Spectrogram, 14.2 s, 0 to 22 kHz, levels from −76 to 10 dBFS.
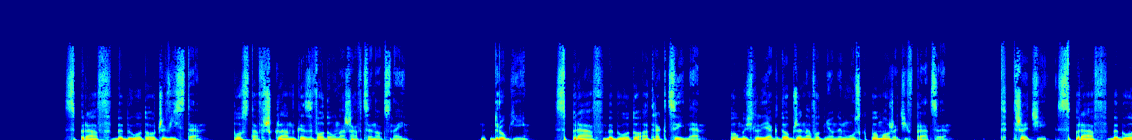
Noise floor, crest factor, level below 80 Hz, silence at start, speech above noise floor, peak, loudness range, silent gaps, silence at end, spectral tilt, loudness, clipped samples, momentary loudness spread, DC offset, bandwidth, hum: -87 dBFS; 20 dB; -46 dBFS; 0.85 s; 62 dB; -6 dBFS; 3 LU; none; 0 s; -5.5 dB/octave; -26 LUFS; under 0.1%; 12 LU; under 0.1%; 15.5 kHz; none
